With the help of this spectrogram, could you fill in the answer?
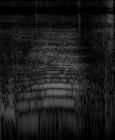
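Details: A Simmental cow on a Turkish farm, during a heat and insemination process, gives a single drawn-out moo that swells and fades over about a second and a half, quieter background after.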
